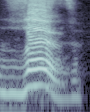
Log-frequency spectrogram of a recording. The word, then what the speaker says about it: verb: করে ফেলো ঠিক আছে একটা সাইলেন্স যখন ভি উচ্চারণ করবে তখন মুখের মধ্যে যাতে একটা ভাইব্রেট হয়। ইজ ভার্ভ, বলো তো সবাই, ইজ ভার্ভ, মুখের মধ্যে একটা ভাইব্রেট করবা, ইটস নট ভার্ভ, ঠিক আছে? ভার্ভ, ভি উচ্চারিত হবে।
